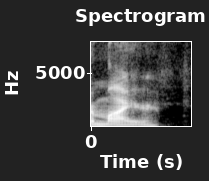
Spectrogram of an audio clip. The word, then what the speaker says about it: Mayer: I never know if it's the Mayor or Meyer.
